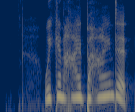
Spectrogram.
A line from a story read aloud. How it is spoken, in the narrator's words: Betty screamed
